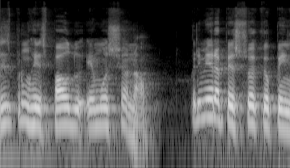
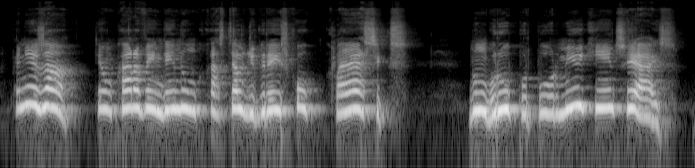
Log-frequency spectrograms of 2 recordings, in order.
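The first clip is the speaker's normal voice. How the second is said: very high, thin, squeaky little voice; 11 semitones higher than usual. Retell the message that a comic expo organizer sent you, in his thin, high little voice. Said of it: "ele tem a voz fininha".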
